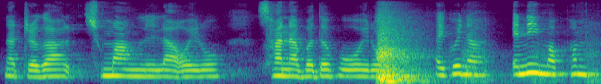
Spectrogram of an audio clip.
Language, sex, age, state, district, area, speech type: Manipuri, female, 45-60, Manipur, Bishnupur, rural, spontaneous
